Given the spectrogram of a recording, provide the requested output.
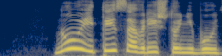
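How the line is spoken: Laughing. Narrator (Russian): засмеялся Филипп

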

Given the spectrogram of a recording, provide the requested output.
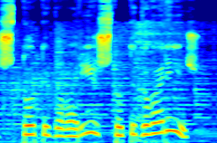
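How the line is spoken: Frightened indistinct mumbling. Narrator (Russian): Напуганный таким предложением, баран бормотал невнятно

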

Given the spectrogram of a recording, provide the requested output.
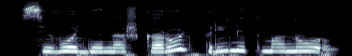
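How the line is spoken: Plain. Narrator (Russian): сказала одна

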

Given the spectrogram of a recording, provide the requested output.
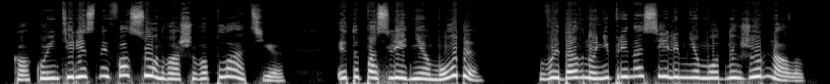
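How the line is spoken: Exclamation. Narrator (Russian): воскликнула

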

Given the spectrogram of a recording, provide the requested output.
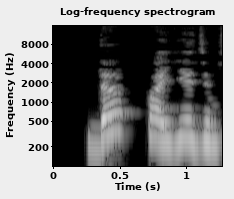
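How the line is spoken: Laughing. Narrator (Russian): сказала, смеясь Настенька

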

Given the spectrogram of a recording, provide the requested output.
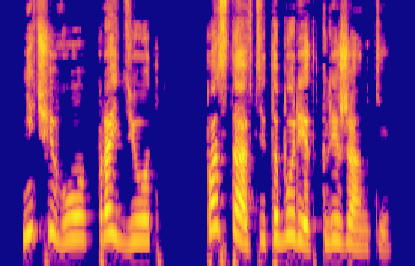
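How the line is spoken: Calm speech. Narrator (Russian): спокойно проговорил

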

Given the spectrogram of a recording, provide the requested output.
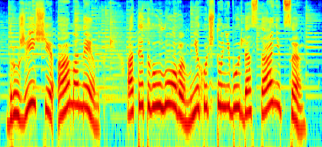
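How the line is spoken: Loud question. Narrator (Russian): громко спрашивает

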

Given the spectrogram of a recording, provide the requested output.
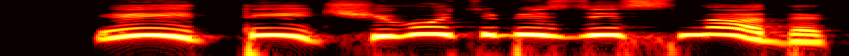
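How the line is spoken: Shout. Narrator (Russian): крикнул Нильс

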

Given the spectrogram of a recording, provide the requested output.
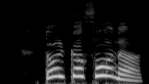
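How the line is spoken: Loud squeak from below. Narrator (Russian): кто-то внизу громко пропищал

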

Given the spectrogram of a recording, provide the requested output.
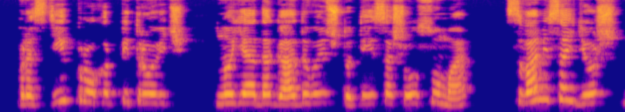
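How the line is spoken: Gloomy, calm answer. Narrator (Russian): мрачно, спокойным голосом ответил Прохор

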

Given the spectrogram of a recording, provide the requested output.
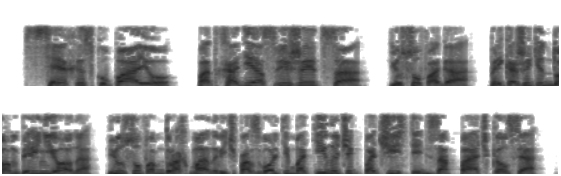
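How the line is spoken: Servants shouting over each other. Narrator (Russian): наперебой кричали служители

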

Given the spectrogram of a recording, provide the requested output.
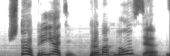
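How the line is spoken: Shout. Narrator (Russian): закричал Петер

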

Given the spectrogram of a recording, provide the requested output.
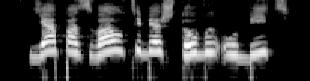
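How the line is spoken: Plain. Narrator (Russian): сказал царь

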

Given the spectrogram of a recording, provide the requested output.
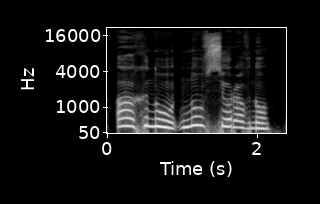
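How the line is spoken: Sighing. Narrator (Russian): вздохнул Степан Трофимович

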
